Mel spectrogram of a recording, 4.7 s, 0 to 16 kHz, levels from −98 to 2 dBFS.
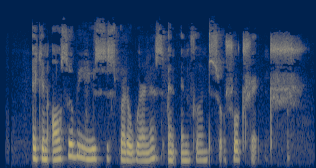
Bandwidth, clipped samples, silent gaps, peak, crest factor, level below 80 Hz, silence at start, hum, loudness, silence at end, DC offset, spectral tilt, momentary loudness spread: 10.5 kHz; under 0.1%; none; -12 dBFS; 20 dB; -82 dBFS; 0.5 s; none; -32 LUFS; 0.25 s; under 0.1%; -4.5 dB/octave; 10 LU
